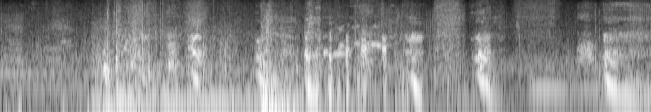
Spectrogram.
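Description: A man grunts and groans nearby.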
